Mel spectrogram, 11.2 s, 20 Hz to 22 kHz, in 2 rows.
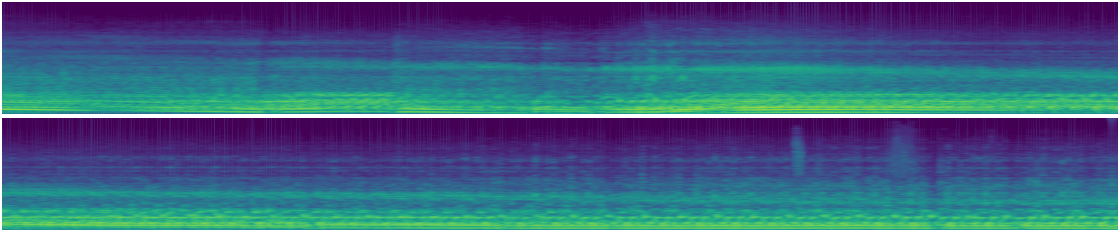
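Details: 1993 Nissan Skyline GTS-T, RB-series turbo six with MaxpeedingRods turbo at 15 psi, no tune, recorded from the back: smooth rev settling to steady idle without misses or rattles; normal idle and revving (dirty idle air control valve sometimes nearly stalls).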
